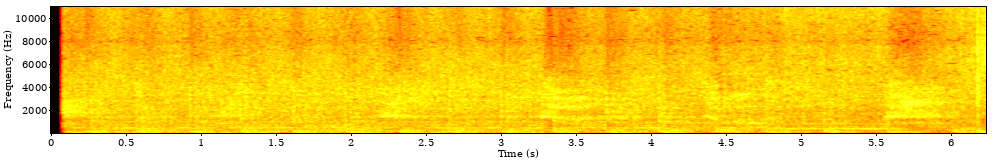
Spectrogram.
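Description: Music playing at a steady, loud level.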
